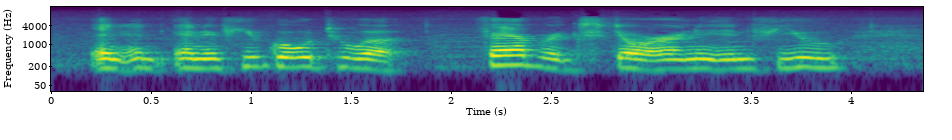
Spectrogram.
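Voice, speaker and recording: A woman speaks at a moderate pace and a medium pitch, her intonation fairly even, with noticeable background noise behind her. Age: 80s+. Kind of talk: interview answer.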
